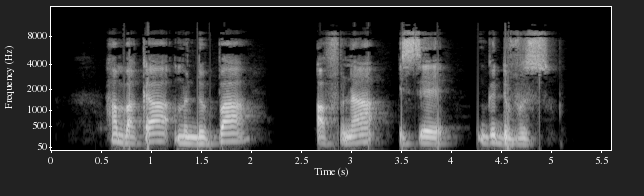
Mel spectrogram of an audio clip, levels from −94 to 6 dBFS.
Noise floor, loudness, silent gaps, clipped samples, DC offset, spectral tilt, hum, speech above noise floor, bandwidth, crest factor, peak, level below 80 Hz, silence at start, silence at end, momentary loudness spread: -73 dBFS; -16 LUFS; 2.56-2.60 s; under 0.1%; under 0.1%; -3 dB/octave; none; 57 dB; 11 kHz; 18 dB; 0 dBFS; -52 dBFS; 0.55 s; 0.6 s; 7 LU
